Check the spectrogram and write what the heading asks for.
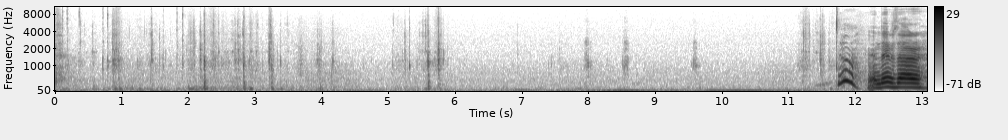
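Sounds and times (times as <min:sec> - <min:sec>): keystrokes on computer keyboard: 0:00.0 - 0:04.2, 0:05.0 - 0:05.9.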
